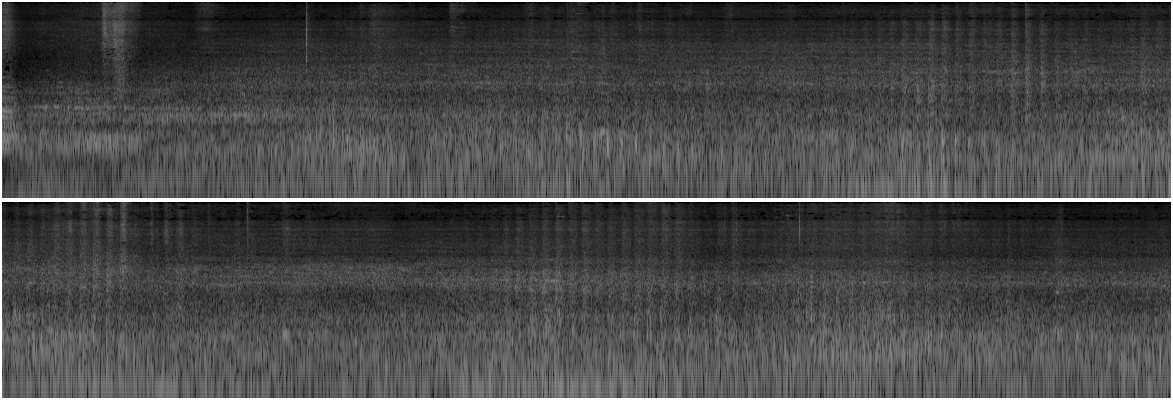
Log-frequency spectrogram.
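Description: Loaded coal hopper cars of a freight train rolling past close by: a steady, heavy rumble with the clatter of wheels over the rails.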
